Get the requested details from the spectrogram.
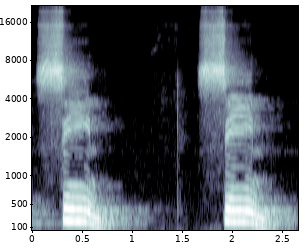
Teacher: سین یعنی آپ سامنے والے اوپر اور نیچے کے دانتوں کو آپس میں ملا کے پڑھیں گے اور سیٹی کی آواز آئے گی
